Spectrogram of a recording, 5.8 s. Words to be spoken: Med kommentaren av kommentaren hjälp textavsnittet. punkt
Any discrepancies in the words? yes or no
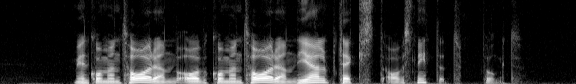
no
